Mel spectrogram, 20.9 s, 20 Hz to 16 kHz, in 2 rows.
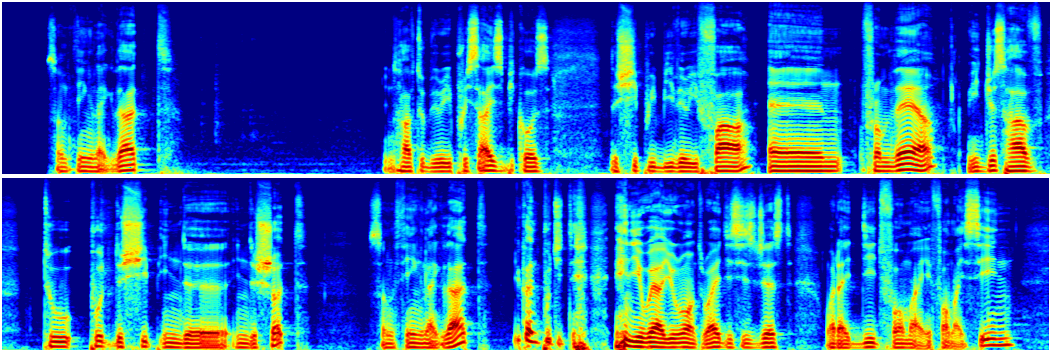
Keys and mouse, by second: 1.8 shift+middle click, 2.5 click, 3.2-4.7 drag, 5.5 middle click, 6.3 middle click, 8.3 click, 9.1 click, 11.8 g, 11.8 shift+z, 19.8 r, 19.8 z.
